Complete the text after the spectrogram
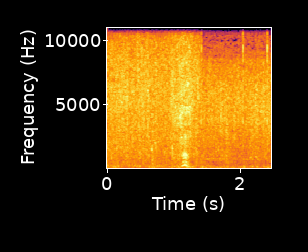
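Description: A heavy thud sounds as someone drops onto the ground.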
